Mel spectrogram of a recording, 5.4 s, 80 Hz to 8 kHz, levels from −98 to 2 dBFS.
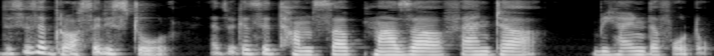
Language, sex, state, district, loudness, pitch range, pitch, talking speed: English, female, Odisha, Malkangiri, -18 LUFS, 175-215 Hz, 180 Hz, 180 wpm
